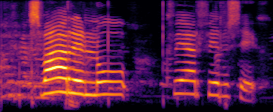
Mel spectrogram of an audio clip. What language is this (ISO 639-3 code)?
isl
